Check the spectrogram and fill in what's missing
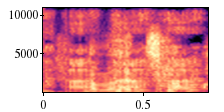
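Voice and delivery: laughing high-pitched. Real, not acted. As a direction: say it through a burst of laughter. Laughs at own joke.

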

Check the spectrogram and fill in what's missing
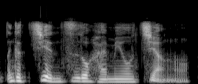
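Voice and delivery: normal talking voice

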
